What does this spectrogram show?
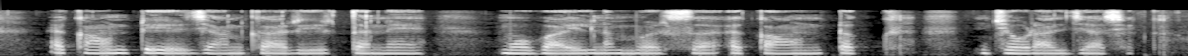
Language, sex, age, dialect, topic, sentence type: Magahi, female, 51-55, Northeastern/Surjapuri, banking, statement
